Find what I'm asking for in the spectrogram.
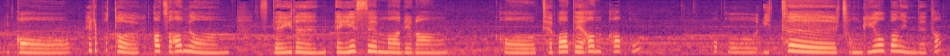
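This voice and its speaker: Very high-pitched, cute anime-style young woman streamer. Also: fairly even intonation, slow pace, mellow, faint music behind. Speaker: live streamer signing off. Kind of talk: casual chat to stream viewers.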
